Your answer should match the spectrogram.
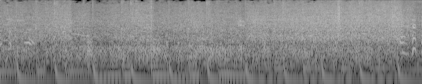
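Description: Ocean surf breaking and washing up the beach in a steady rush, with wind on the microphone. Music with a low bass line plays underneath.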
